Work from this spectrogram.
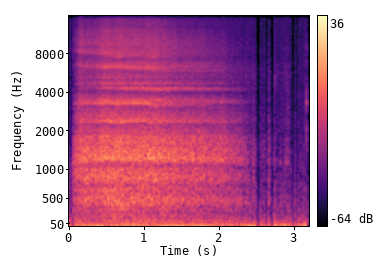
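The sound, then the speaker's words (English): A long, slow breath during a guided breathing exercise focusing on the ribs: a steady, airy rush that lasts more than two seconds, then breaks up into brief, uneven puffs and fades. No one speaks. “Breathe out. Breathe in. Focusing on the ribs. Breathe out.”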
